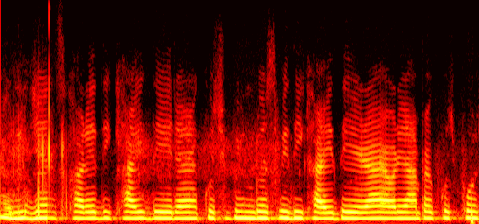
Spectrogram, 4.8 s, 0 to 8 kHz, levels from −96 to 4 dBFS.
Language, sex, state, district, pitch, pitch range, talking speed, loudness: Hindi, female, Bihar, Jahanabad, 220 Hz, 215-225 Hz, 210 wpm, -13 LUFS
